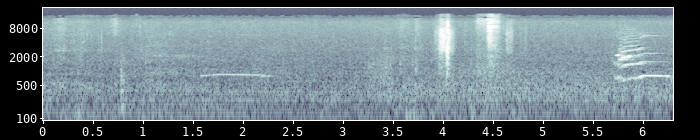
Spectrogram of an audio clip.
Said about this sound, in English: You know, so hold on, my cat crying. I don't know why he crying. What you want, baby? What you want? What you want? You wanna go in the closet? There you go.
